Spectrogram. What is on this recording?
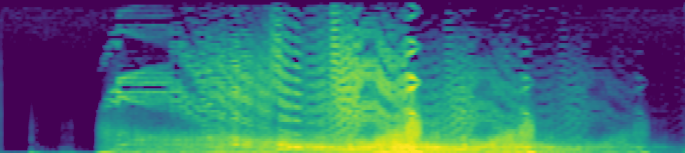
Fast whoosh with electronic gritty edge.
